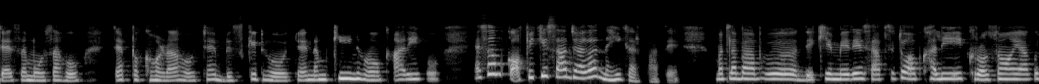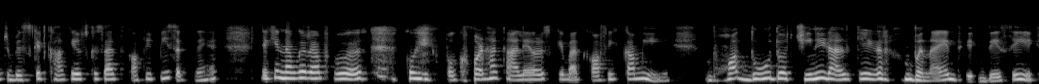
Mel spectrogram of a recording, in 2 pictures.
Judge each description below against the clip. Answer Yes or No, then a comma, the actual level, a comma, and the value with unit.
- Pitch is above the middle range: Yes, high, 240 Hz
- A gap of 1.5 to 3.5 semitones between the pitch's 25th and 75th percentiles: No, average, 4.3 semitones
